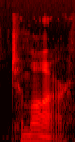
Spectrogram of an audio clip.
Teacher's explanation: Put that emphasis on that last syllable.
